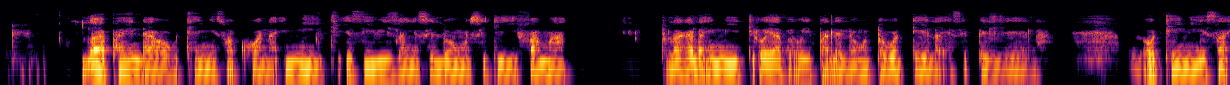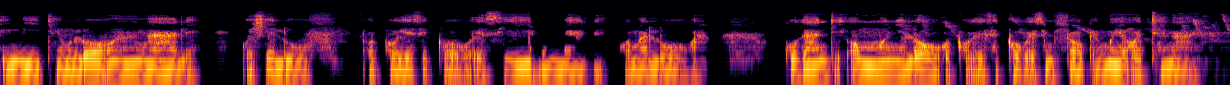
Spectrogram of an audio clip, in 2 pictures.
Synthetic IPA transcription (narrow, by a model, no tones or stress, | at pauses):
lapʰaindʱawaoɣutʰeŋiswa̰kʰɔna̰ʔimitʰiesijiβizaŋesiluŋusitʰijifamaːnɛ | utʰɔlaɣala̰ʔimitʰiʔɔjaβɛ̰ujib̥ʱa̰lʔɛ̰lwɛŋud̥ʱɔɣɔtʼɛla̰esib̥ʱɛɮɛːla | ɔtʰeŋisa̰ʔimitʰiŋulɔɔŋaŋalɛ | ɣwʔɛ̰ʃelufu̥ | ɔɡ͡ǃʱɔɣɛisiɡ͡ǃ̥ʱɔ̰ɣɔ̰ʔesijilumɛlɛɣwa̰maluɣa | ɣuɣantʼḭʔomuɲɛlowuʔɔɡ͡ǃʱɔ̰ɣɛ̰isiɡ͡ǃ̥ʱɔɣɔ̰esim̩ɬɔpʰɛŋujɛʔɔtʰɛŋaːjɔ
